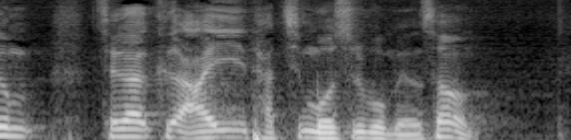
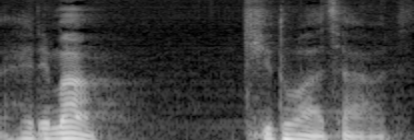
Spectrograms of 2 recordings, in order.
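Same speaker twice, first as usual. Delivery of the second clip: gentle coaxing; 6 semitones lower than usual. Retold or imitated. Father comforting crying daughter.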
